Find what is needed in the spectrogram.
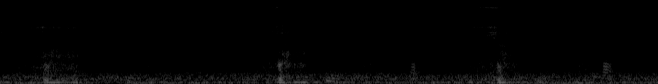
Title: Lucky and Trixie sleeping, Trixie snoring!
